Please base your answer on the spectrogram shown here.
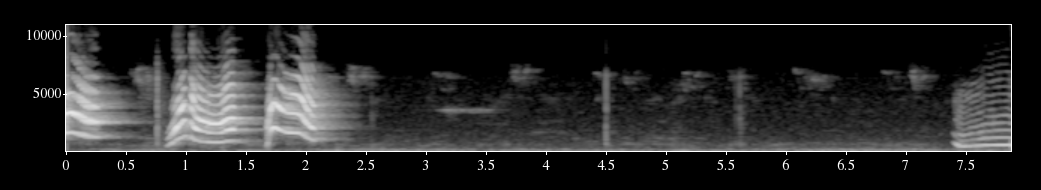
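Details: Pet parrot in a room mimicking mummy: three loud, harsh, harmonic syllables in a quick row, a long near-silent gap, then another rising word at the end.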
